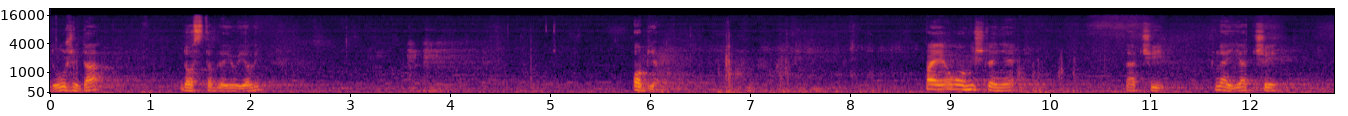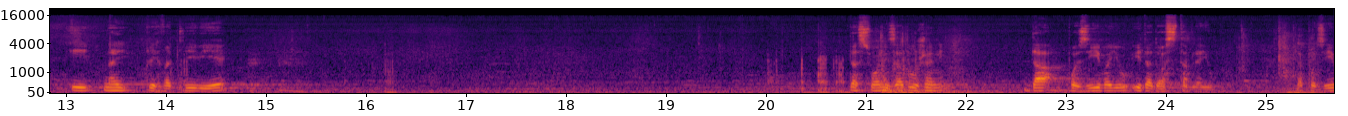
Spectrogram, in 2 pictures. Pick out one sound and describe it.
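A man reads aloud slowly and calmly into a microphone, with pauses.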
